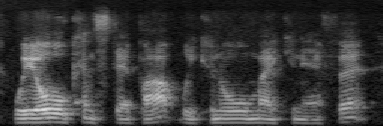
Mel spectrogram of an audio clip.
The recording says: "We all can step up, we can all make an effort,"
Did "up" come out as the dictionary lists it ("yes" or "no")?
yes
